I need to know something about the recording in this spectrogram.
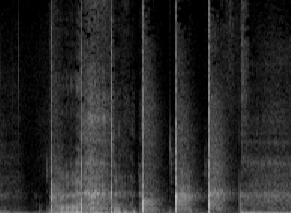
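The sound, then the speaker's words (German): Hands clap in place of a drumroll about seven times at a steady, moderate pace, each clap sharp and crisp, with a brief voiced sound overlapping the first few claps. “Ist kein Trommelwirbel, sondern Klatschen.”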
